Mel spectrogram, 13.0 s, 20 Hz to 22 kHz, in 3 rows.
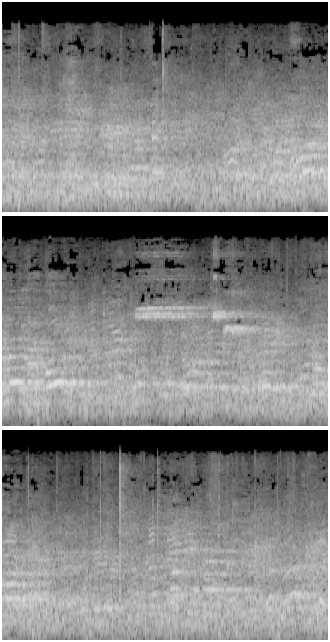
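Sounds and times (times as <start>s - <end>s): spectators chatter echoing: 0.0s - 13.0s.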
